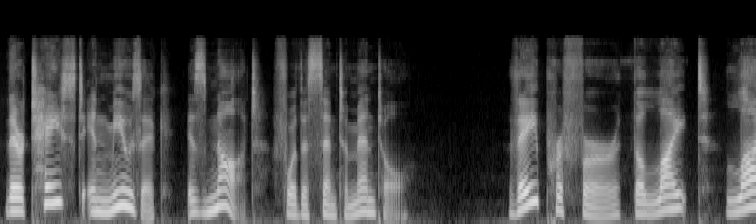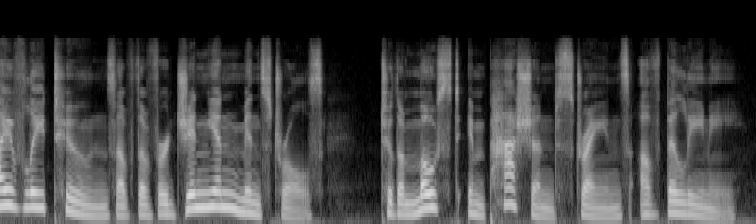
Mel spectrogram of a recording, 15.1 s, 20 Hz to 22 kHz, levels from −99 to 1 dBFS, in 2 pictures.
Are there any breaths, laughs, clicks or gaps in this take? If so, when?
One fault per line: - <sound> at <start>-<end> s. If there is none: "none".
none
